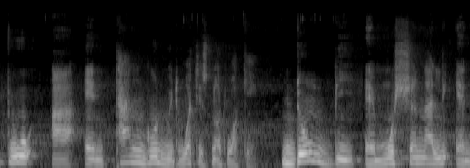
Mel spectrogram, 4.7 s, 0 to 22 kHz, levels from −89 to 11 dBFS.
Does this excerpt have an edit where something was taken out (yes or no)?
yes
